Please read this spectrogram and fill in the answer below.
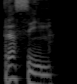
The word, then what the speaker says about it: prosím: Number 17 has a long I. It sounds almost like the double E in the English word feed. Read number 17. – Prosím.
